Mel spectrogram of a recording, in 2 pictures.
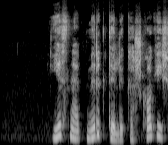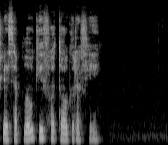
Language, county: Lithuanian, Alytus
